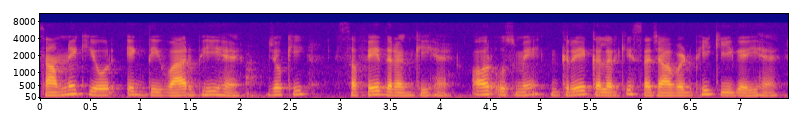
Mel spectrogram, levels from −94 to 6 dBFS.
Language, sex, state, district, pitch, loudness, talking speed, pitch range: Hindi, male, Jharkhand, Ranchi, 120 Hz, -19 LUFS, 175 wpm, 115-140 Hz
